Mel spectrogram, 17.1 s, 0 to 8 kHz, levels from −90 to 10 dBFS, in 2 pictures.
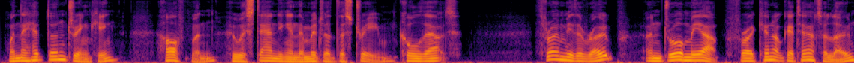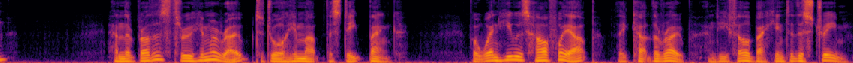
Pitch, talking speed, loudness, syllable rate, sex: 115 Hz, 220 wpm, -17 LUFS, 5.2 syllables/s, male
